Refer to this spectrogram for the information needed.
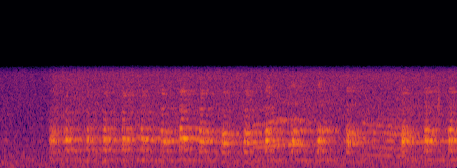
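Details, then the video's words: Flock of domestic chickens with roosters, clucking almost without pause after a quiet start, a dense chatter of short, overlapping nasal notes that rise and fall in loudness. "Our chickens and roosters"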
